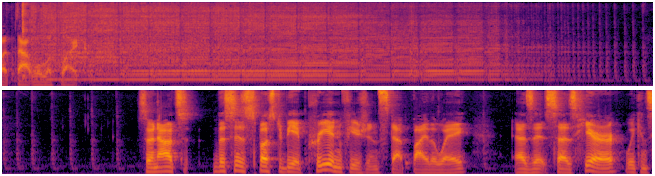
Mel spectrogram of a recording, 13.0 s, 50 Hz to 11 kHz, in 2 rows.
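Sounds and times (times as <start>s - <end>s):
espresso machine pump humming: 0.0s - 5.8s
rapid pump pulsing: 0.0s - 7.2s.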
